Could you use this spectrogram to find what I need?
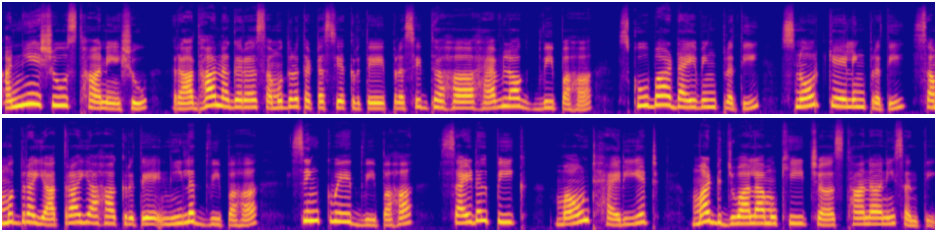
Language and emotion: Sanskrit, neutral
